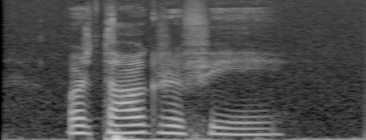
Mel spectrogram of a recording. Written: orthography

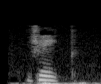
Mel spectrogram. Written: jake

